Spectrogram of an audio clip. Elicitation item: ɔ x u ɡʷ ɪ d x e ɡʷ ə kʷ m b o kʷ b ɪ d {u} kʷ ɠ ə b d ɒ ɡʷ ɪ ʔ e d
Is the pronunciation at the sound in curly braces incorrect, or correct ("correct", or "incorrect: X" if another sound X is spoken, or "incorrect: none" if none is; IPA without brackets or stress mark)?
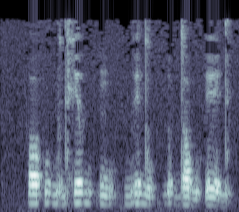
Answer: incorrect: o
